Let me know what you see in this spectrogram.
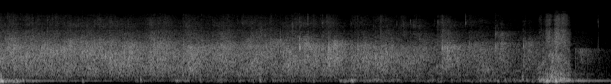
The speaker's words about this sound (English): First of all, should we give the kids another clap? Because they've just been amazing.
